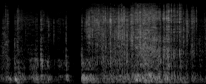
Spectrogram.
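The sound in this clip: Wrapping paper tears and crinkles as a gift, a boxed Feyenoord edition of Cluedo, is unwrapped. A first rip is followed by a brief pause, then a long, loud stretch of continuous tearing and crumpling.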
